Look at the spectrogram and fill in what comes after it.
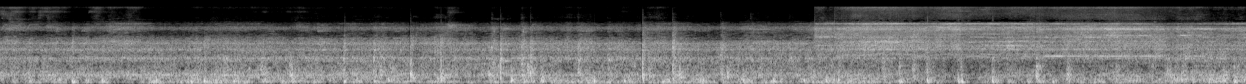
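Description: A passenger train coach running at speed: a steady rumble and rattle with the wheels clattering over the rail joints. About eight seconds in, as the train takes a curve, a brighter hiss with faint high wheel squeal joins in.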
